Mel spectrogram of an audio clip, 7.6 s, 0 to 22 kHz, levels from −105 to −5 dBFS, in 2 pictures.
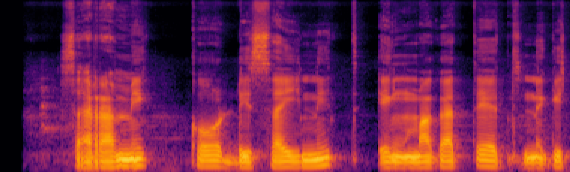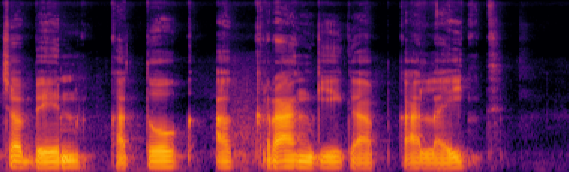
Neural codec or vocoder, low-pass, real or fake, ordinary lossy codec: vocoder, 44.1 kHz, 128 mel bands every 256 samples, BigVGAN v2; none; fake; none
